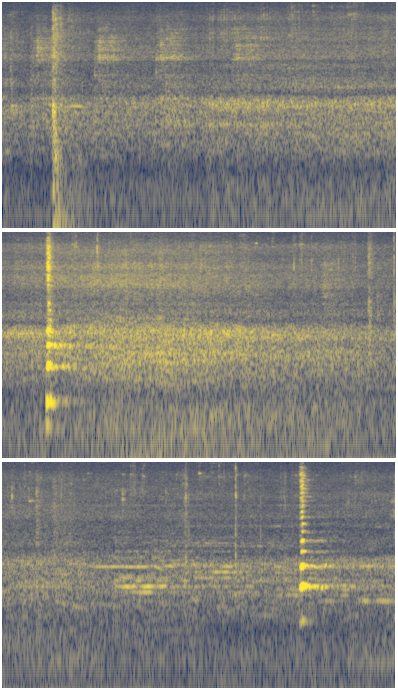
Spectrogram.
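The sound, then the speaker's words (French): A gas delivery truck sounds its horn tune in the street, short melodic toots rising over a steady rumble of passing traffic, with a few sharp bangs scattered through. “Ce petit événement, mais non, c'est le marchand de gaz.”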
